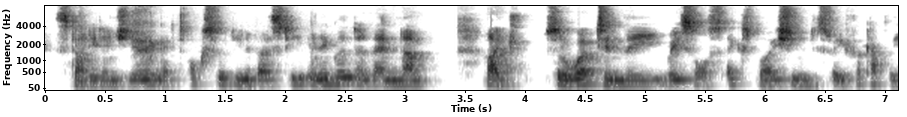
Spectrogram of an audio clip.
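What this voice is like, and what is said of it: English accent. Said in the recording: “as you can probably tell from my accent, English”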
